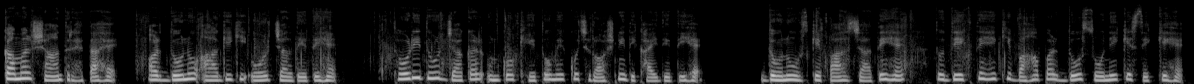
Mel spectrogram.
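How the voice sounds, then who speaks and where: A woman's voice: medium pitch, dark tone. A woman storyteller reading a scripted moral folk tale. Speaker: story narrator.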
